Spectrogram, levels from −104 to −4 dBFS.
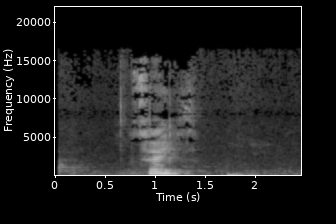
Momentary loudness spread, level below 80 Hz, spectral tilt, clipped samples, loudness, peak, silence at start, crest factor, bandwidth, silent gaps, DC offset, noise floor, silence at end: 24 LU; -52 dBFS; -4 dB/octave; under 0.1%; -27 LUFS; -10 dBFS; 0.05 s; 22 dB; 16.5 kHz; none; under 0.1%; -60 dBFS; 0.6 s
